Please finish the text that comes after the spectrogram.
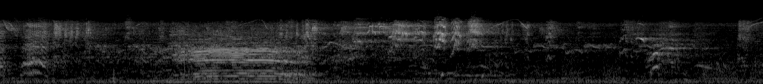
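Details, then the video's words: Wild Yellow-faced Parrot (Alipiopsitta xanthops) vocalizing: a drawn-out nasal squawk of about a second amid harsh chattering notes and thin high chirps. "PAPAGAIO-GALEGO canto"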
